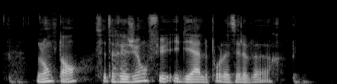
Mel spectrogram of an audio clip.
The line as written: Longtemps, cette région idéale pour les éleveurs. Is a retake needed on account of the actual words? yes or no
yes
